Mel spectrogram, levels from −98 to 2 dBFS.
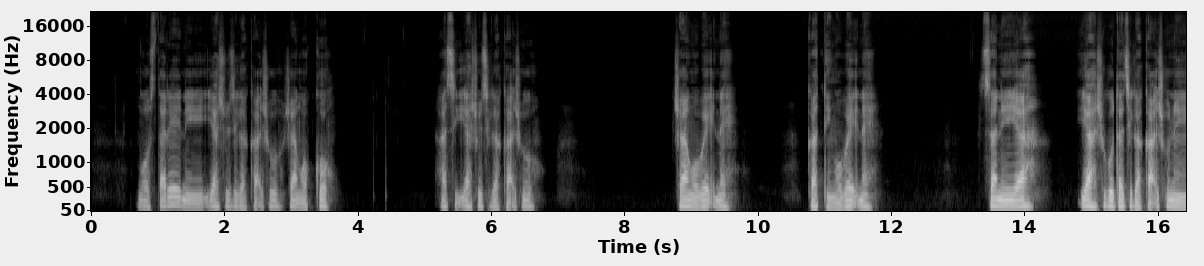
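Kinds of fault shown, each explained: Automatic gain rising: from 0.68 s to 3.34 s the level climbs by about 6 dB, and the voice and the background noise floor swell together. This happens because an automatic gain control judged the input too quiet and raised its amplification step by step rather than at once. On a waveform the envelope widens steadily across those seconds. On a spectrogram the speech bands and the noise between phrases both brighten evenly over that span.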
